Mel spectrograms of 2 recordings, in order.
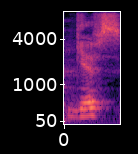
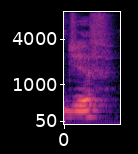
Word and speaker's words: GIF: GIF or JIF? You know the creator of GIFs has come out and called it... it's pronounced JIF.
